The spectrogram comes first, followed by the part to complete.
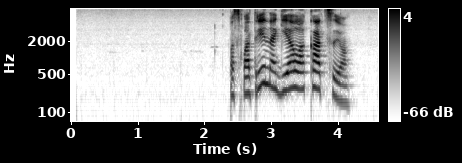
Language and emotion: Russian, positive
